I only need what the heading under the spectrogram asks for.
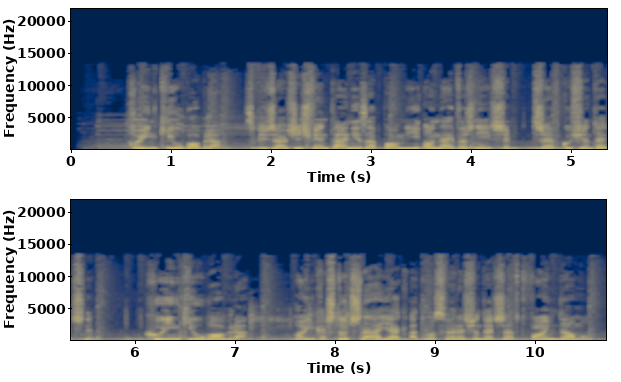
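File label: Polish, male, commercial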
